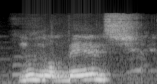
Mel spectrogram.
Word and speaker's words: Nuno Mendes: Portugal has, you know, they got uh Bruno Fernandez, uh, Nuno Mendes, or as they say, Nuno Mench is, you know, we have to pronounce it correctly.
